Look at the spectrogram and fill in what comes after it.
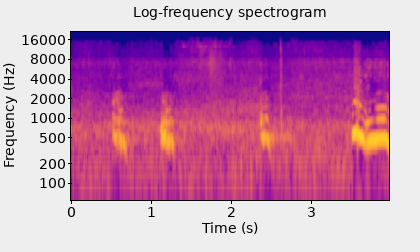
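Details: Liza, an Alaskan Malamute in heat and angry at TJ, a male Golden Retriever, vocalising at the end of a morning walk: four short yelping barks spaced about a second apart, the last drawn into a longer wavering whine, over low background rumble.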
